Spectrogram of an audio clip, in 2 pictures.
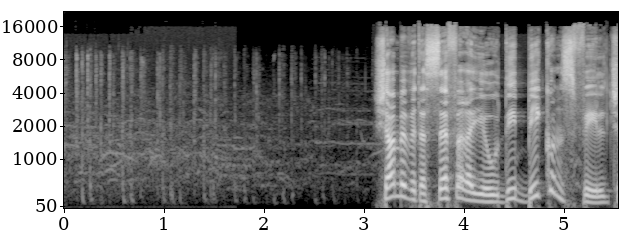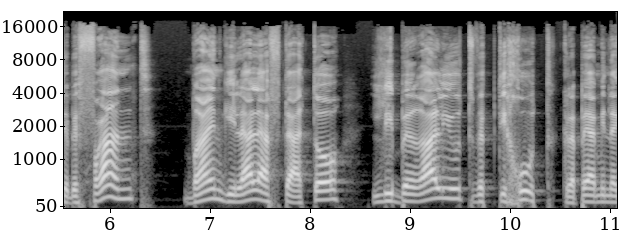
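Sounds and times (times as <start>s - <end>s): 
horse hooves clip-clopping: 0.0s - 2.7s
speech: 3.2s - 11.0s.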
